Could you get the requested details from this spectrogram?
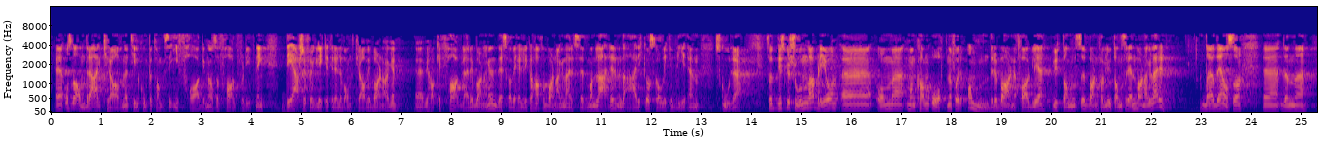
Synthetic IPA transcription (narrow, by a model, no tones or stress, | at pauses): ɔsd̪ɛɑnd̪ɾəæɾkʰɾɑːʋənət̪ʰɪlkʰʊmpət̪ʰɑŋsəʔɪfɑ̰ːɡənəɑlsɔfɑ̰ːɡfɔɖy̰ːpnɪŋd̪ɛæ̰ʂɛlfœlɡəlɪɪkːəɛt̪ɾɛləʋɑ̰nt̪kʰɾɑ̰ːʋɪbɑːɳəhɑ̰ːɡən | ʋɪhɑɾɪkːəfɑːɡlæ̰ːɾəɾɪbɑːɳəhɑːɡənd̪ɛskɑlʋɪɦɛlːəɾɪkːəɦɑːfɔɾbɑːɳəhɑːɡənæɾɛt̪st̪eːd̪ʋɔmɑnlæːɾəɾmɛnd̪ɛ̰ʔæ̰ɾɪkːəɔskɑlːɪkːəbliːʔɛn | skuːləsɔd̪ɪskʉʂuːnən̩d̪ɑblɪɾjʊ | ɔmmɑnkʰɑnoːpnəfɔɾɑnd̪ɾəbɑːɳəfɑːɡlɪəʉːt̪̚d̪ɑnːəlsəbɑːɳəfɑːɡlɪəʉːt̪d̪ɑnəlsəɾɛnbɑːɳəhɑːɡəlæːɾəɾ | ɔd̪ɛæɾjʊd̪ɛɔsɔ | d̪ɛn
